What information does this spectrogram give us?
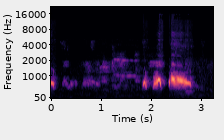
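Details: A female dove (Vietnamese "cu mái") gives soft, low cooing notes, quiet at first, then three louder coos in quick succession, the last drawn out; a call used to stir up male doves.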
